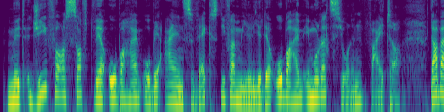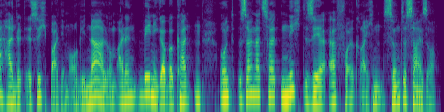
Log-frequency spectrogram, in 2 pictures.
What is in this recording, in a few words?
Rode Broadcaster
